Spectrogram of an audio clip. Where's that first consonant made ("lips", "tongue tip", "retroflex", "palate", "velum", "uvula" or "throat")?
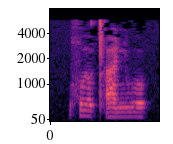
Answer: uvula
